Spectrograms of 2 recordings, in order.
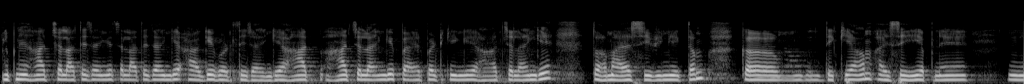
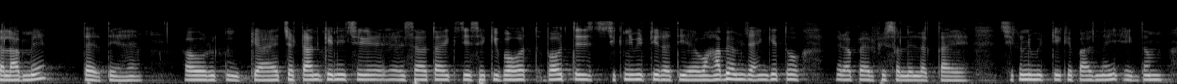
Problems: constant background noise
